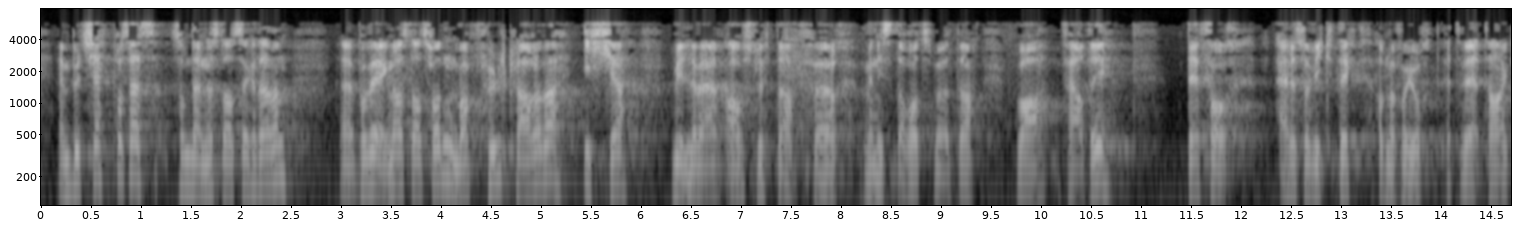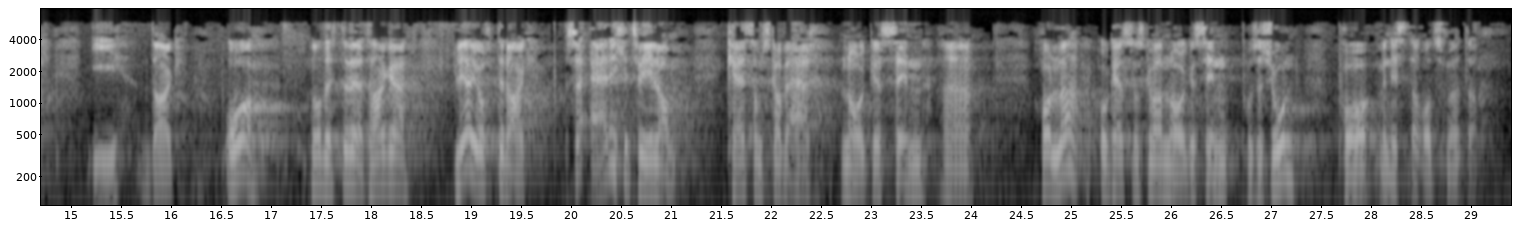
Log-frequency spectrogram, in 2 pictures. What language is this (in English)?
Norwegian Nynorsk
